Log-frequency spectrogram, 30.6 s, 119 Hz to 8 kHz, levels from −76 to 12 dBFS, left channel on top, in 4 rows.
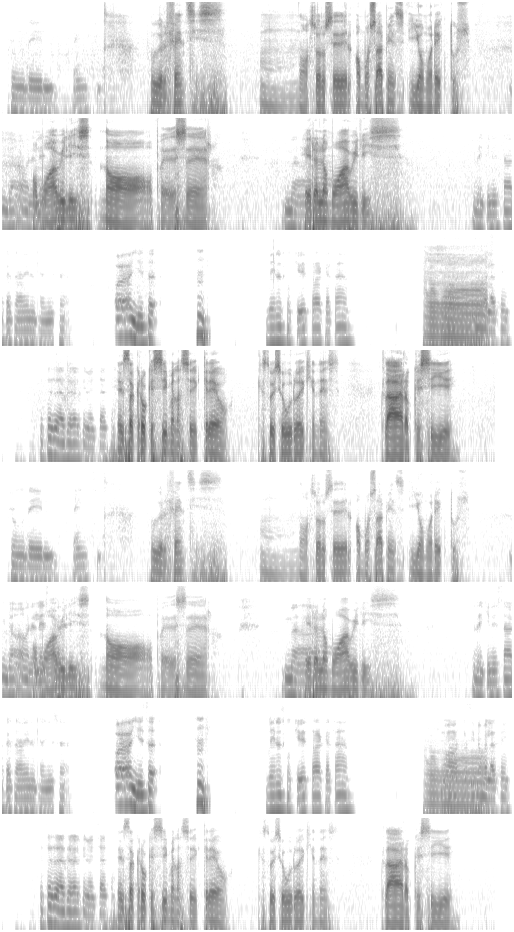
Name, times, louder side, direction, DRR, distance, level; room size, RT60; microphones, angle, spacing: voice 1, 0.1-1.3 7.6-8.6 11.2-11.5 11.8-12.4 14.7-16.3 17.0-17.6 18.2-18.4 19.3-20.6 21.9-22.9 23.5-24.7, right 2 dB, 30° right, 1.2 m, -41 dB
voice 2, 1.5-1.9 2.2-3.4 3.9-7.0 8.1-10.8 12.2-13.6 21.6-22.6 24.6-26.3 26.8-28.0 28.7-29.7, left 7 dB, 70° left, 0.5 m, -30 dB
head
